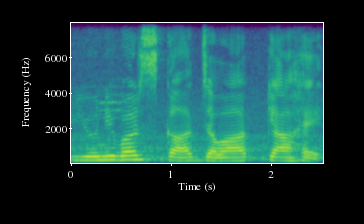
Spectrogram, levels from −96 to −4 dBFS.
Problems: constant background noise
